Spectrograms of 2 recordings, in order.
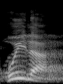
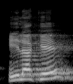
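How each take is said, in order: First: The first vowel is rounded toward u. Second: The first vowel is a plain i sound. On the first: "জেরকে পেশের মতো করে পড়া" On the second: "কিলাকে কুইলা"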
